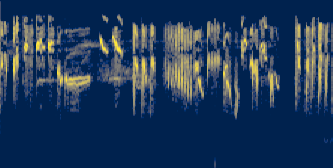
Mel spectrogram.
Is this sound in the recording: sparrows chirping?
yes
